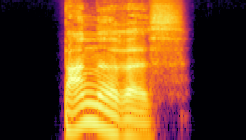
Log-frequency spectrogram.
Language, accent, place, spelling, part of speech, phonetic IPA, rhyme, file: German, Germany, Berlin, bangeres, adjective, [ˈbaŋəʁəs], -aŋəʁəs, De-bangeres.ogg
- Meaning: strong/mixed nominative/accusative neuter singular comparative degree of bang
